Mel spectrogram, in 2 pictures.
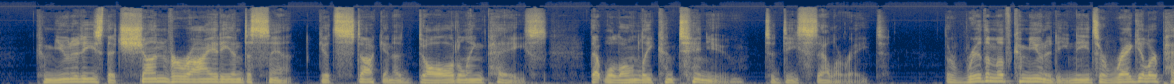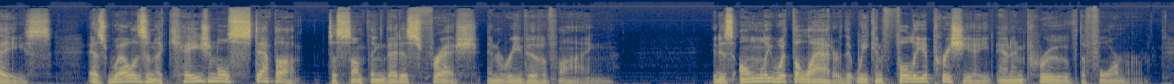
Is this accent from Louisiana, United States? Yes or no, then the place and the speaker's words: no; Atlanta, Georgia, United States; It happened in my hometown of Atlanta with the Olympics a decade ago.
